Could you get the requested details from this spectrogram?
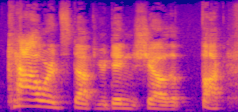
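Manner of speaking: ordinary talk, nothing marked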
